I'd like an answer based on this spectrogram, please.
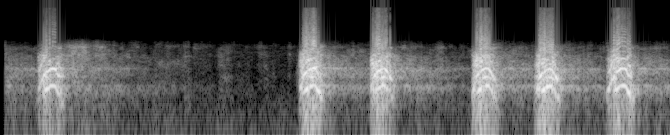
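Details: Hunting dogs on a squirrel hunt in Wayne County, Kentucky, a walker hound mix and a young mountain cur and black and tan mix: one loud sharp bark, a pause, then five more barks at about half-second intervals.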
